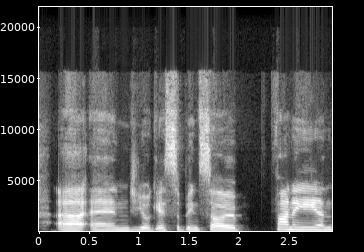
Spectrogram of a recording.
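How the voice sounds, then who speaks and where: A woman with an Australian accent. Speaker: journalist and podcaster. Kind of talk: casual chat.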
